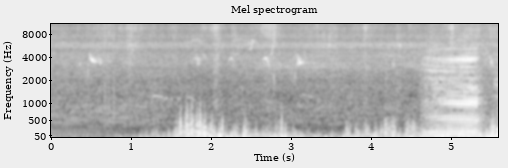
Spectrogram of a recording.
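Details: Cows released onto an empty rice field to graze; low shuffling and munching noises fill most of the recording before a bright, harmonic moo starts near the end and is cut off.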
